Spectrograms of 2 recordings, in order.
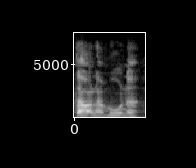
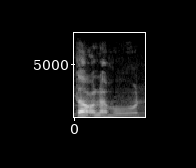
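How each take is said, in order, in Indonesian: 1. Kata ini diakhiri dengan bunyi vokal. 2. Kata ini diakhiri konsonan, vokalnya dihilangkan. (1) "Aslinya kan ta'lamuna" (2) "Karena wakaf jadi ta'lamun"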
